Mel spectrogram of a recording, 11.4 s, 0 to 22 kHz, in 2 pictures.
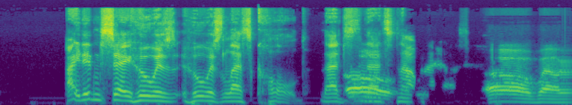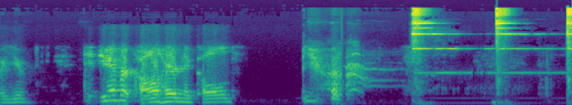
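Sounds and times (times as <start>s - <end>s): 
speech: 0.7s - 8.1s, 8.7s - 9.2s
small bell struck: 9.8s - 11.4s.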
